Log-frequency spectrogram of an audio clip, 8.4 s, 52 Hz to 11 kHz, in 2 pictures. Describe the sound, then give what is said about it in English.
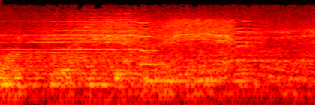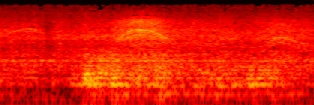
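A heavy storm raging at sea off Cape Hatteras, North Carolina, late at night on October 14th, 1927, with a steady roaring rumble and howling, whistling wind that swells and surges in waves, loud and continuous throughout without any voices. “A heavy storm is raging off Cape Hatteras.”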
